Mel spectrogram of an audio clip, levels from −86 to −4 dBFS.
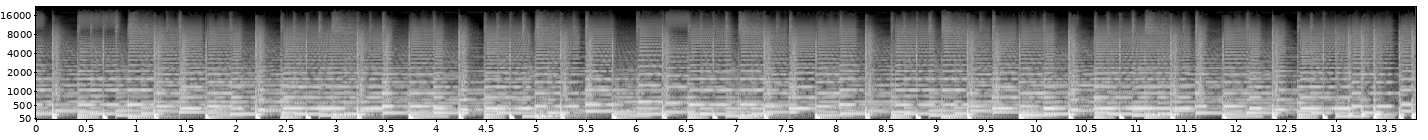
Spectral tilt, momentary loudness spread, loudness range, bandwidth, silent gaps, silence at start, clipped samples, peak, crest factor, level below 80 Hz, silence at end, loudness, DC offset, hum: -5.5 dB/octave; 2 LU; 1 LU; 18.5 kHz; none; 0 s; under 0.1%; 0 dBFS; 12 dB; -22 dBFS; 0 s; -13 LUFS; under 0.1%; none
